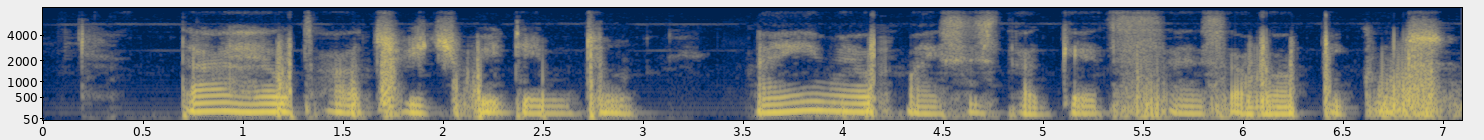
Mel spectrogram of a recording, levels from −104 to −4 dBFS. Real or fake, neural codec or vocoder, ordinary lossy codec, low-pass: real; none; none; 7.2 kHz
